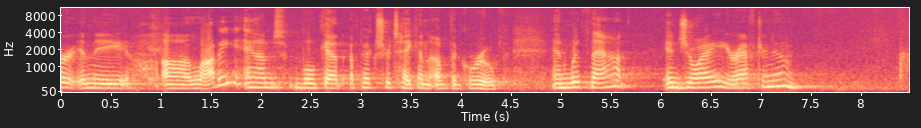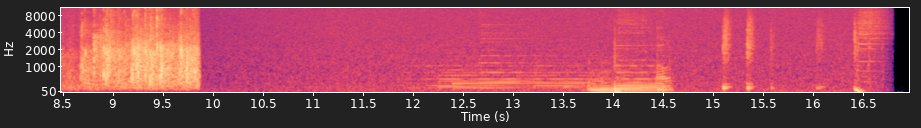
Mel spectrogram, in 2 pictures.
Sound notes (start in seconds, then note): 8.3 audience applauds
